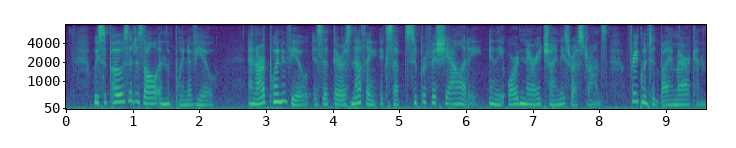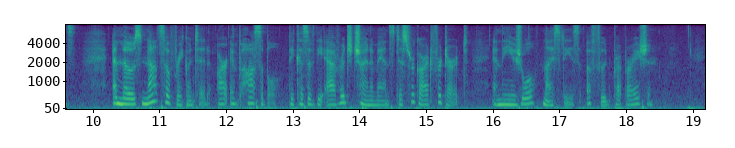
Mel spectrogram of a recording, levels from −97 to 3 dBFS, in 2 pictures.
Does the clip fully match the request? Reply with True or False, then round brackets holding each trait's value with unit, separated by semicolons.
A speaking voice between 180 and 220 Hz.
True (190 Hz)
